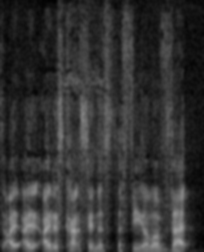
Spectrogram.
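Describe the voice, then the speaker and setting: A man's voice: fairly high pitch, fast talker. A man co-hosting a podcast, chatting casually about games in a rambling way, often restarting his phrases. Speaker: podcast co-host.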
